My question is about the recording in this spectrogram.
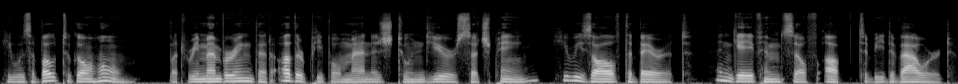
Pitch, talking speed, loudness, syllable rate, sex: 120 Hz, 175 wpm, -20 LUFS, 4.9 syllables/s, male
